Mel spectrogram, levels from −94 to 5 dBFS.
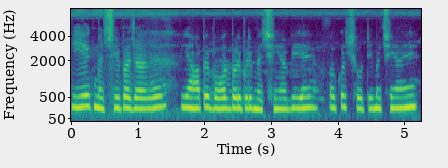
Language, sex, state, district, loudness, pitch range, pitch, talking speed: Hindi, male, Assam, Sonitpur, -13 LUFS, 240-260 Hz, 250 Hz, 205 wpm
